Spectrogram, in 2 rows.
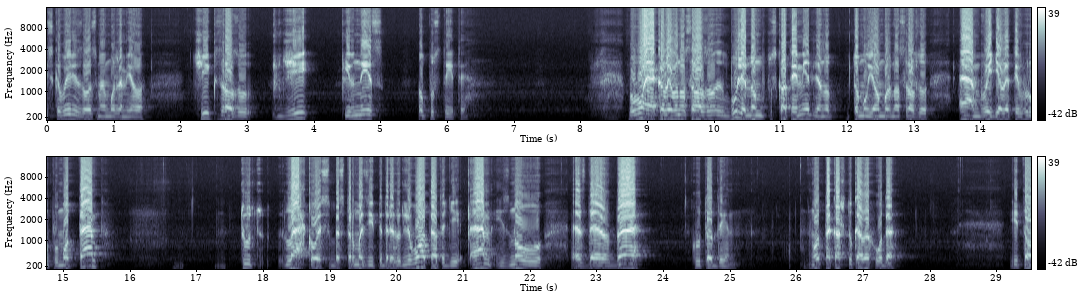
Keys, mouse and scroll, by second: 0.9 click, 3.4 g, 9.5 middle click, 25.5 middle click, 28.0 click.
